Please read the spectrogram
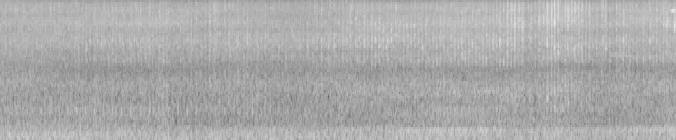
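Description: A procession of motorcycles, mostly large cruiser and touring bikes, riding past one after another, their engines blending into a loud, steady low drone.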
